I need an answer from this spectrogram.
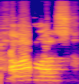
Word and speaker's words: Haas: Just like with Haas avocados. Like, so we're going to take, if it was always Haas, which rhymes with pass, very easy to spell, 2 S's at the end, very common.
